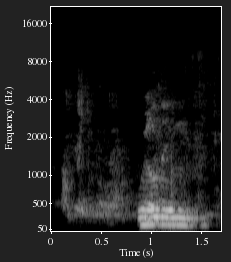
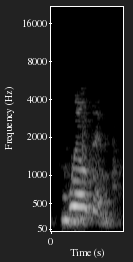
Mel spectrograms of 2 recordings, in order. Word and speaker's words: Wilden: Wilding, is that how it's actually pronounced? Wilding or Walden? Wilden.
